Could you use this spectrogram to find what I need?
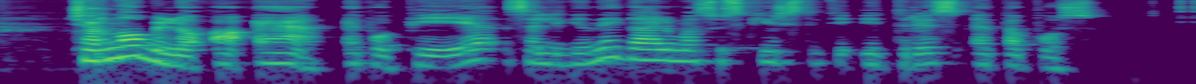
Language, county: Lithuanian, Vilnius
